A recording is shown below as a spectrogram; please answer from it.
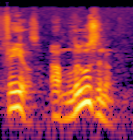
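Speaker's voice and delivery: acted-out whisper. Retelling whispering to a tech guy while talking over Skype: imitating own whisper. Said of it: "So I whispered to my tech guy".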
